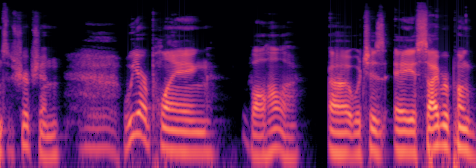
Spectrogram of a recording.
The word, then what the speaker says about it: VA-11 Hall-A: this game because i've it's valhalla we're back with valhalla i've been saying va 11 hall a yeah no i tried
